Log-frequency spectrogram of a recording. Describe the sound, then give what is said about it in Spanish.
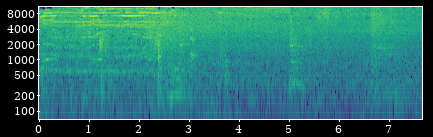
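A train pulls into a station and comes to a stop, its wheels squealing shrilly over a rolling rumble. The noise gradually settles and softens as the train halts. “Un tren se detiene en una estación.”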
